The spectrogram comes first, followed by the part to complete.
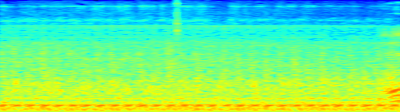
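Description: Semi truck's diesel engine idling, a steady low sound with a fine, even pulse.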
